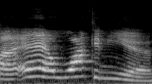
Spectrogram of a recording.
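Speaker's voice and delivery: put-on classic New York street accent. Quiz contestant told to answer in their best New York accent. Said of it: "in your best New York accent".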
